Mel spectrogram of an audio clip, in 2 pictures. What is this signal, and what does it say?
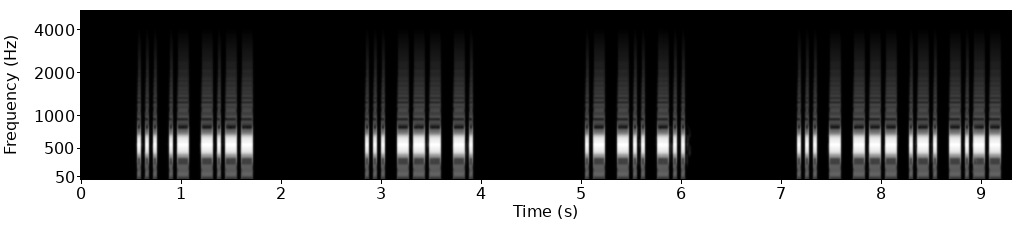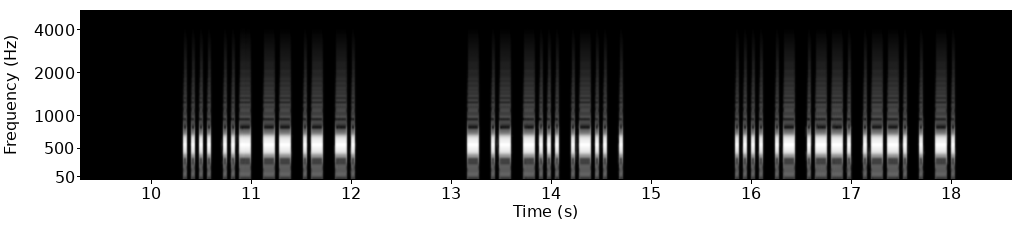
Morse code, heard as a keyed tone, about 30 wpm, 550 Hz. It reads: SAY SON ADD STORY HUMAN TABLE HAPPEN
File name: Ultimate Word List / 30WPM Ultimate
